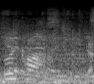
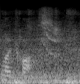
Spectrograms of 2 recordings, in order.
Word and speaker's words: Lacoste: Lacoste. So no E in the end. No. Lacoste. Remember? Lacoste. Or if you want to say it with like a little bit of a French accent, Lacoste.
